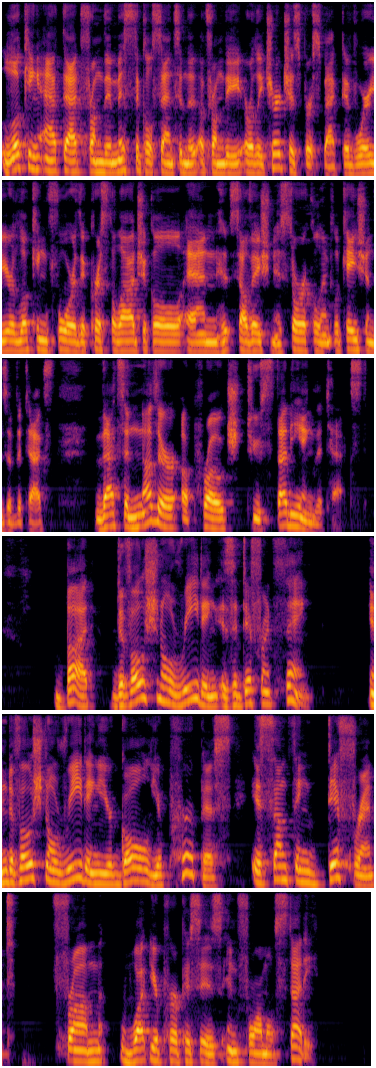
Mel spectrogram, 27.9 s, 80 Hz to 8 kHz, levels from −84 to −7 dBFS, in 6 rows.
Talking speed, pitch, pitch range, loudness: 125 wpm, 130 Hz, 120-150 Hz, -23 LUFS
